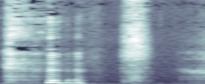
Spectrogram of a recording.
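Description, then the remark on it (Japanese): A brief soft mouth sound, then an airy draw of breath as someone smokes a cigarette, pulling the smoke deep into the lungs, followed by quiet; no one speaks. “肺に深く煙を入れられてますでしょうか期待にお応えできてますでしょうか”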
